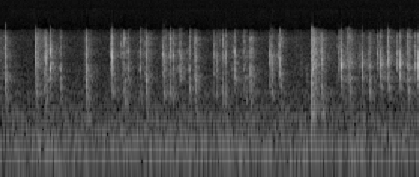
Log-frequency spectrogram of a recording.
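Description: Typing on a computer keyboard: a quick run of key clicks, several a second, with one harder keystroke about three seconds in.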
